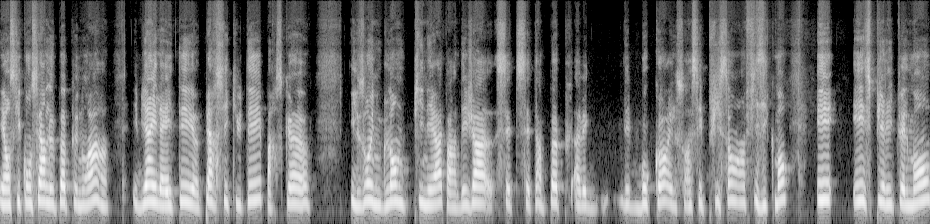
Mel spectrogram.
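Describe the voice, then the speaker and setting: A fairly slow pace carries through a very clean recording with a silent background. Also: woman, high pitch for a woman, fairly even intonation, dry, close sound with no echo. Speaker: hypnotherapist and esoteric live streamer. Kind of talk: live Q&A stream. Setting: livestream with chat. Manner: hesitant, many fillers.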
